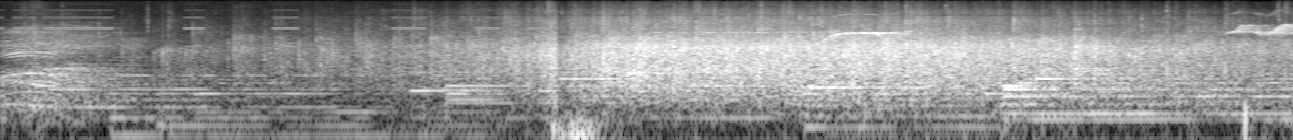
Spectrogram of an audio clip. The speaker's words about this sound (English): You see, the hand clap I just heard tells me that you are listening to me.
